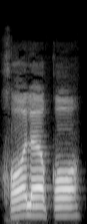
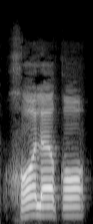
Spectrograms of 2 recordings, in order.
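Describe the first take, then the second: The two takes are said the same way.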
